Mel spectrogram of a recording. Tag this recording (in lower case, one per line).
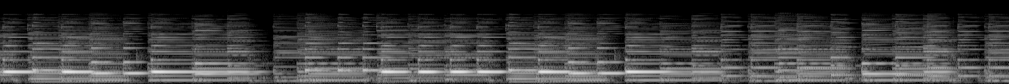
piano
music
